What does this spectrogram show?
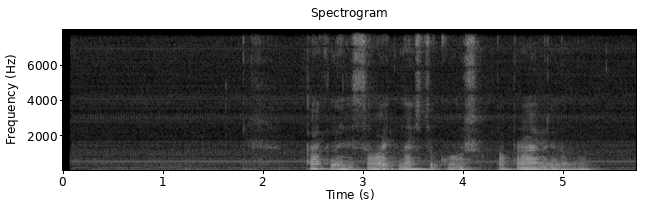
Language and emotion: Russian, neutral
